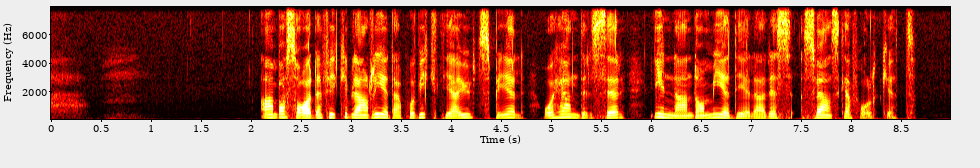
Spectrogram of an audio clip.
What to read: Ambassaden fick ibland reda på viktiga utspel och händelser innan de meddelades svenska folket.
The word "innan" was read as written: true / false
true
